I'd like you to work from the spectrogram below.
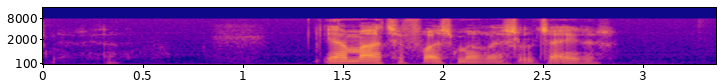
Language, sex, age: Danish, male, 30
